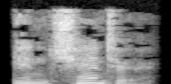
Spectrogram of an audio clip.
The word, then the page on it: enchanter: British English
